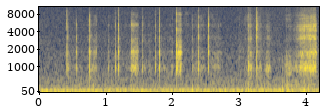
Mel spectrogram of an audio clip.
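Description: Long nails scratch and tap along the printed white-and-purple label of a tall, hollow, pressurized metal aerosol shaving cream can with a white plastic cap, held in the hands. The result is a quiet run of short, dry, bright scrapes and clicks with almost no ring, over a steady low hum, ending in a longer, brighter scratch.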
